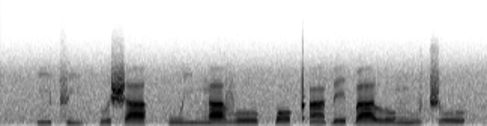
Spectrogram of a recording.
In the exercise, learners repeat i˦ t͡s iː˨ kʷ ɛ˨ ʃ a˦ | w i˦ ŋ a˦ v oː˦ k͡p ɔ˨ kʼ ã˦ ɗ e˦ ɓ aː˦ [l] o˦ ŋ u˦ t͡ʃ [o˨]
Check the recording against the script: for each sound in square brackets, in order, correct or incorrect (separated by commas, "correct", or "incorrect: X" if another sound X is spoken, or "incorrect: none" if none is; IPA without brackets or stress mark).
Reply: correct, correct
